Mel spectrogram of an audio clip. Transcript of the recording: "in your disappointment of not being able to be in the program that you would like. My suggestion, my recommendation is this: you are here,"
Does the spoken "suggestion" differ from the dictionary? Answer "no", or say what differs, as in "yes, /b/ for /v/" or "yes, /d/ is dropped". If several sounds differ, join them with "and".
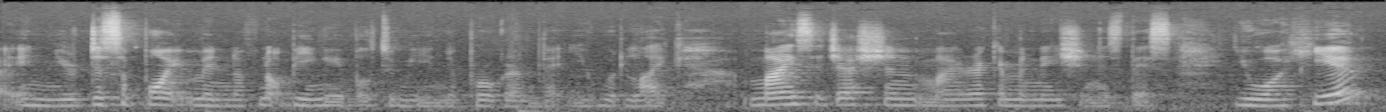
no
